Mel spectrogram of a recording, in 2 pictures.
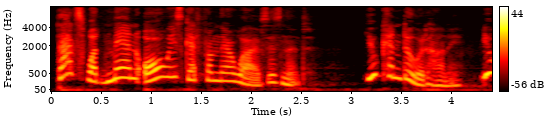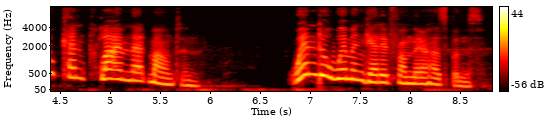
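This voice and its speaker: An actress in a 1980s radio drama playing a wistful, neglected wife with a wry, expressive manner. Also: female voice, high-pitched, moderate pace, no room sound, studio quality, exaggerated voice. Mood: bitter. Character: Carol, neglected wife and former set designer, wistful, bitter. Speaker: actress narrating and playing the lead.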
